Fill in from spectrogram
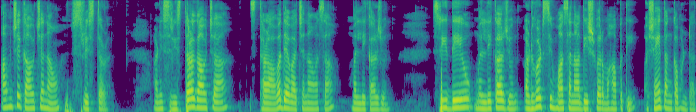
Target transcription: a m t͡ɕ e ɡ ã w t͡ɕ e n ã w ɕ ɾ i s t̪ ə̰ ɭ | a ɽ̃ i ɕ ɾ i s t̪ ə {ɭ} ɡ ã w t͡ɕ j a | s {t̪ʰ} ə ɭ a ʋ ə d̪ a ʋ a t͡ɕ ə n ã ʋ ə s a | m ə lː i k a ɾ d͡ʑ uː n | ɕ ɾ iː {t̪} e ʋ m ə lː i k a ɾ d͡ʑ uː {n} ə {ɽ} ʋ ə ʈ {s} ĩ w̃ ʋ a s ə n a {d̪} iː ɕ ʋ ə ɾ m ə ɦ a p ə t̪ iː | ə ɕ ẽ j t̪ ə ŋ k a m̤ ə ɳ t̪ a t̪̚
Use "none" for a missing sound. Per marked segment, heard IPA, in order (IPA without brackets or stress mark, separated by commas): ɭ, t̪ʰ, d̪, n, ɽ, s, d̪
